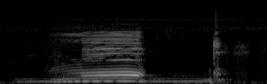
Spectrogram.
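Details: Young bull calf on a farm under a white oak tree, with its mother nearby, gives one drawn-out moo lasting about a second, harmonic and slightly rising then cut off, followed by a brief thump; a man talks softly around it.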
